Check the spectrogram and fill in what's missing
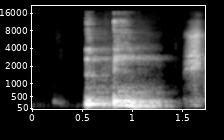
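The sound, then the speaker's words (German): A person clears their throat in two quick, rough bursts followed by a short breathy exhale, with no talking. “Ich wollte die ganze Zeit schon räuspern. Jetzt konnte ich endlich die Gelegenheit nutzen.”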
